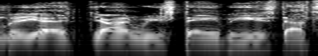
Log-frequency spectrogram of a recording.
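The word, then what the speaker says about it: John Rhys-Davies: realize how to pronounce his name but yeah John re Davies that's how you pronounce it so yeah K what were your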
